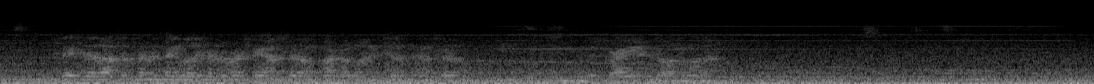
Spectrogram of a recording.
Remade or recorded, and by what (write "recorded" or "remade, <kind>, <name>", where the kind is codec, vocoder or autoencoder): recorded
